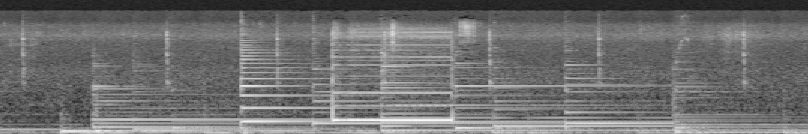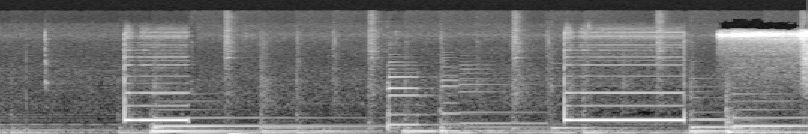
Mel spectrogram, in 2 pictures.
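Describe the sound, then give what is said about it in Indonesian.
A phone call's ringback tone plays steadily for several seconds, a tinny, melodic run of electronic notes heard through the handset with no one talking. “bisa coba kita telepon bisa seru ya kayak gini ya telepon se coba kita langsung kita telepon”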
